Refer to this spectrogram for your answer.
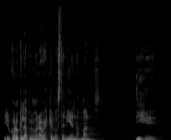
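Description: A pastor preaches a sermon in a church auditorium, telling stories conversationally and acting out the voices he quotes. His mid-range voice is slightly rough and a little fast, and the hall gives long reverb.

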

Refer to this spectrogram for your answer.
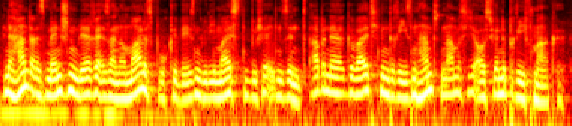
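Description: A man reading a children's book aloud in a calm, even storytelling manner. His voice is dark and mellow at an ordinary male pitch. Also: fairly quick, hardly any pauses. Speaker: reader.

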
